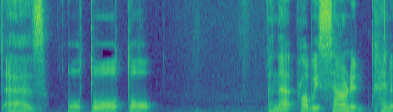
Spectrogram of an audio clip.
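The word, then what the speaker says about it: 弟: word this means that the pitch starts low goes up and then stays up until the last syllable of the word but then the particle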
